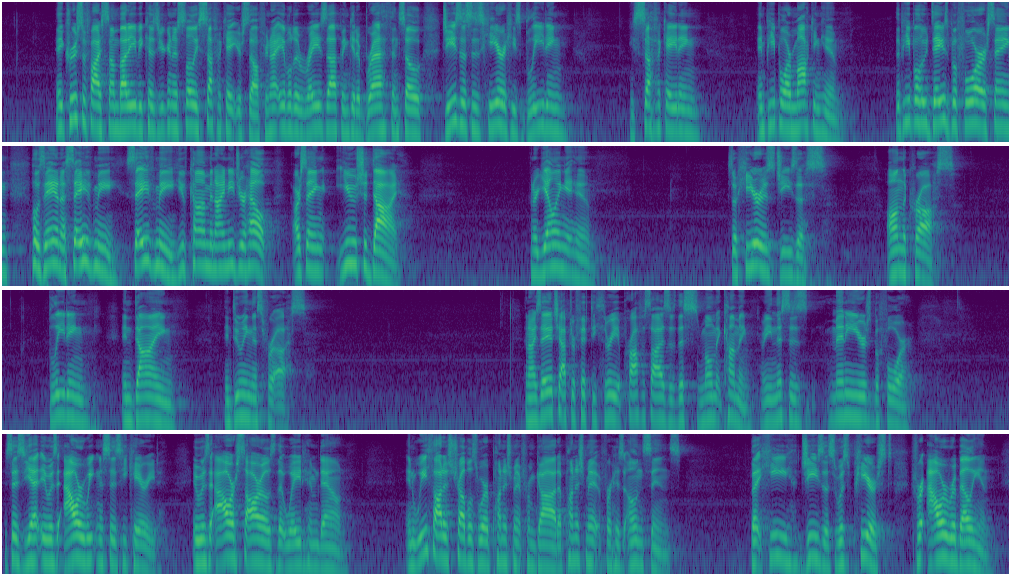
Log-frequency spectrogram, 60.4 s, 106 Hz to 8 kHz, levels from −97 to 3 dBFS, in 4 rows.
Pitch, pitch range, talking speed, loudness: 155 Hz, 135-170 Hz, 135 wpm, -30 LUFS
